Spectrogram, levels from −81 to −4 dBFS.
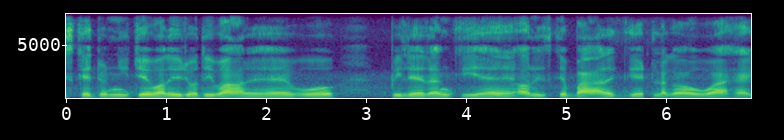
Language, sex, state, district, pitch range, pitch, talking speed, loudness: Hindi, male, Uttar Pradesh, Lalitpur, 115-125 Hz, 120 Hz, 165 wpm, -17 LUFS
